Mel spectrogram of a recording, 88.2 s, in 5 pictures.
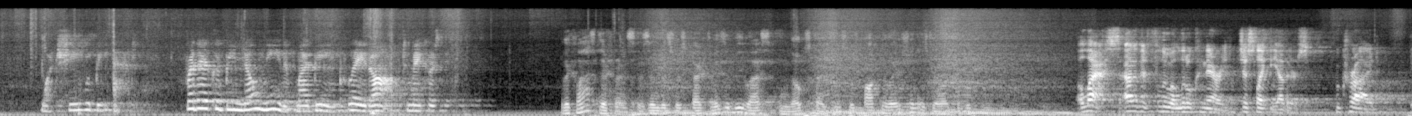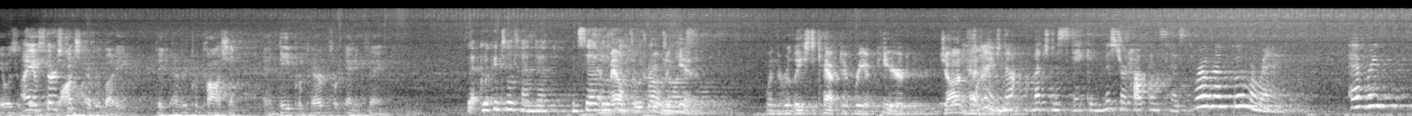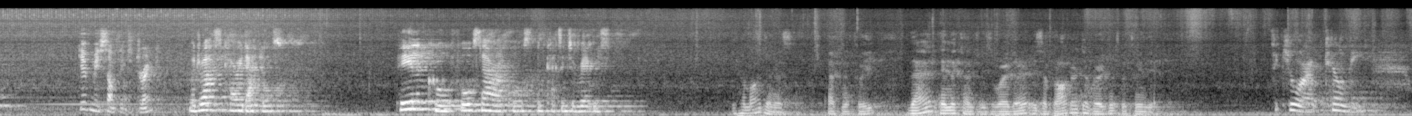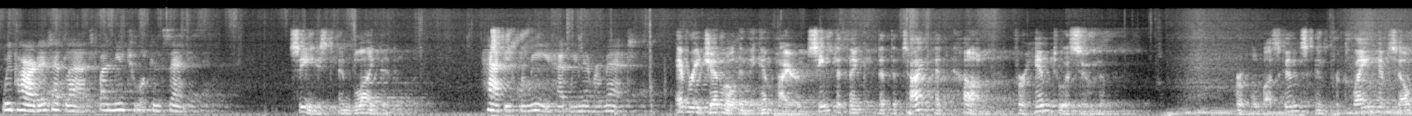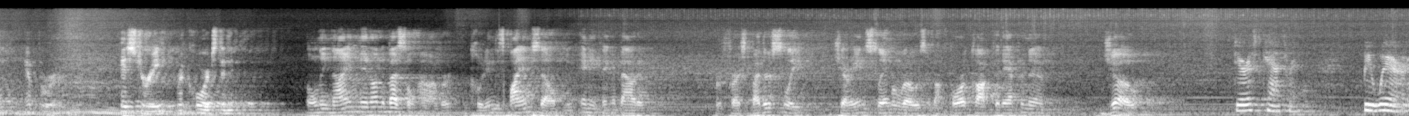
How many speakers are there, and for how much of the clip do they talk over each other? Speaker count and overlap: seven, about 3%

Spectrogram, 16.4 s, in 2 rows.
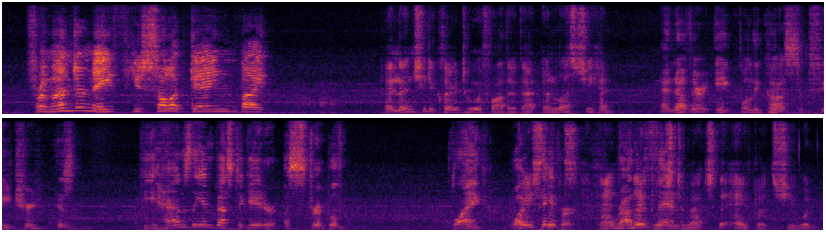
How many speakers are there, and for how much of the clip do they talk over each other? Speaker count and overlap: four, about 11%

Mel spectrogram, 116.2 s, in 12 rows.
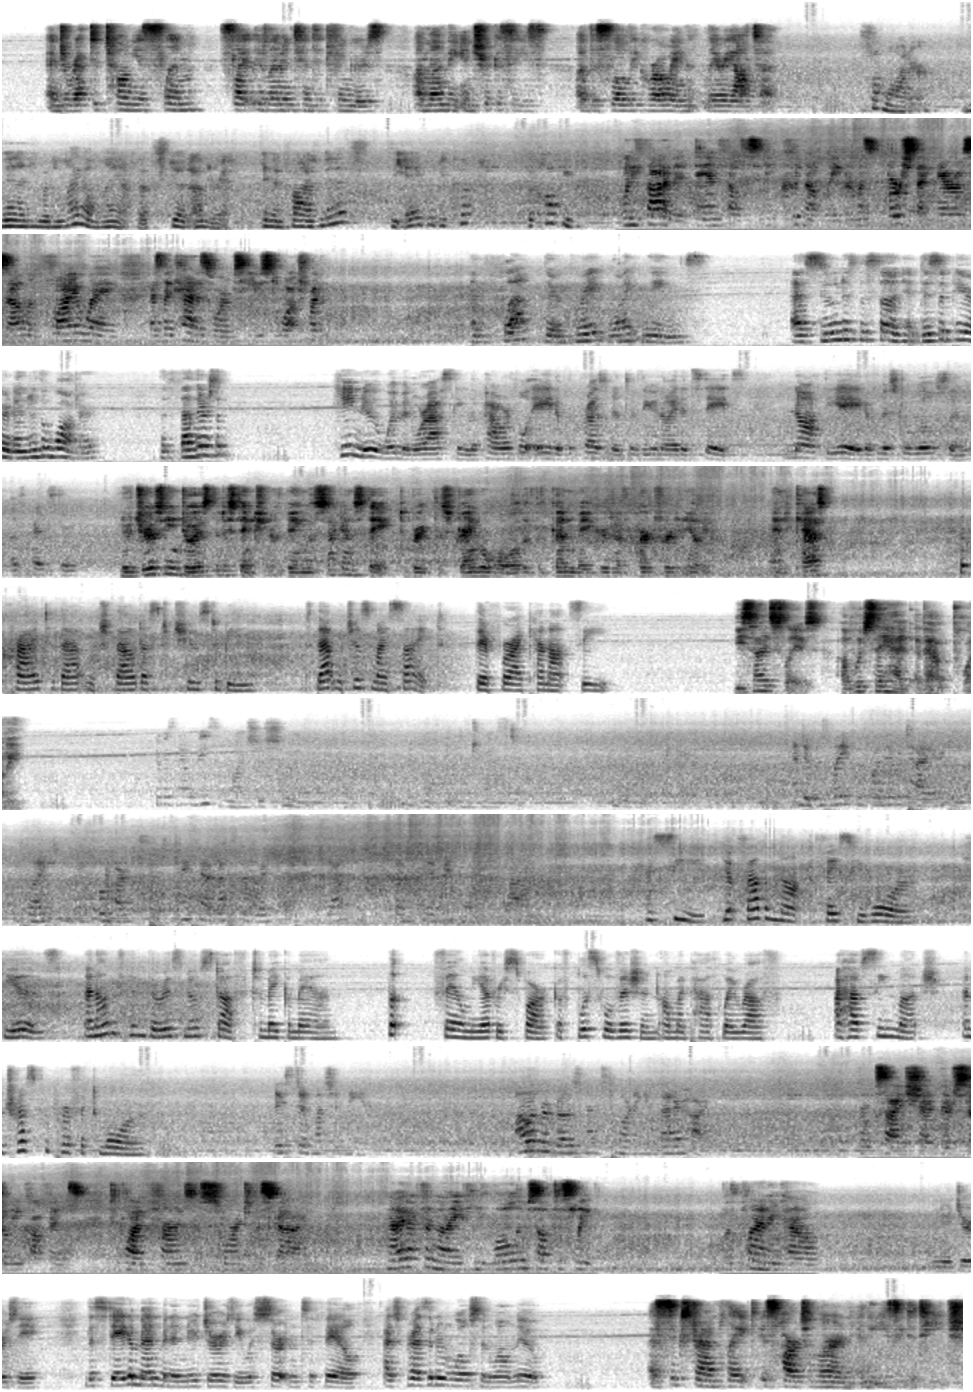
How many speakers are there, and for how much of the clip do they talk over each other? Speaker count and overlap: ten, no overlap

